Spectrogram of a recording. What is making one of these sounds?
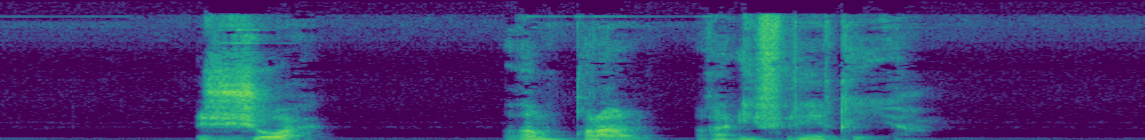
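A man speaks calmly and close to a microphone.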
